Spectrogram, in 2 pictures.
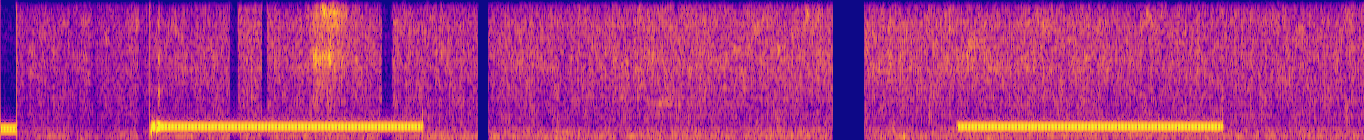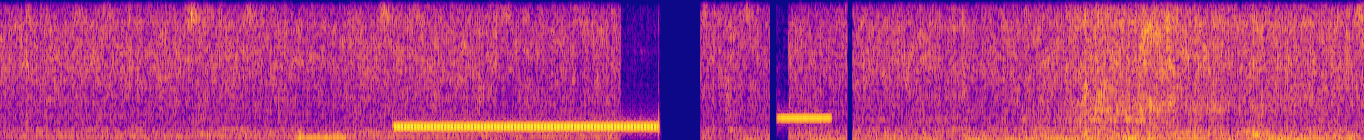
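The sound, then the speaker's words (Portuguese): Three long, steady telephone tones of about two seconds each play over a narrowband phone line while a caller is held during a call transfer, with stretches of line hiss between them. “Peço que guarde na linha para eu transferir o contato”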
